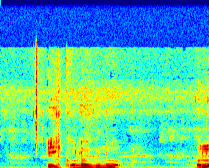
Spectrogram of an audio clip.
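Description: A chicken clucking: a short note followed by a longer pitched call about half a second in, and the next call beginning at the very end.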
